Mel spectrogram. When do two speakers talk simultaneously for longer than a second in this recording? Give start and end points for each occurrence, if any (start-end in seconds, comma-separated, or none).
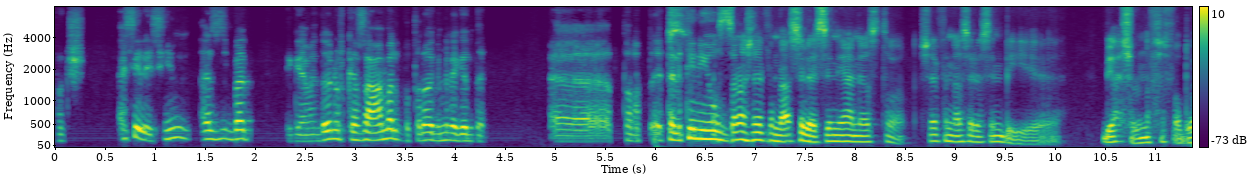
none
